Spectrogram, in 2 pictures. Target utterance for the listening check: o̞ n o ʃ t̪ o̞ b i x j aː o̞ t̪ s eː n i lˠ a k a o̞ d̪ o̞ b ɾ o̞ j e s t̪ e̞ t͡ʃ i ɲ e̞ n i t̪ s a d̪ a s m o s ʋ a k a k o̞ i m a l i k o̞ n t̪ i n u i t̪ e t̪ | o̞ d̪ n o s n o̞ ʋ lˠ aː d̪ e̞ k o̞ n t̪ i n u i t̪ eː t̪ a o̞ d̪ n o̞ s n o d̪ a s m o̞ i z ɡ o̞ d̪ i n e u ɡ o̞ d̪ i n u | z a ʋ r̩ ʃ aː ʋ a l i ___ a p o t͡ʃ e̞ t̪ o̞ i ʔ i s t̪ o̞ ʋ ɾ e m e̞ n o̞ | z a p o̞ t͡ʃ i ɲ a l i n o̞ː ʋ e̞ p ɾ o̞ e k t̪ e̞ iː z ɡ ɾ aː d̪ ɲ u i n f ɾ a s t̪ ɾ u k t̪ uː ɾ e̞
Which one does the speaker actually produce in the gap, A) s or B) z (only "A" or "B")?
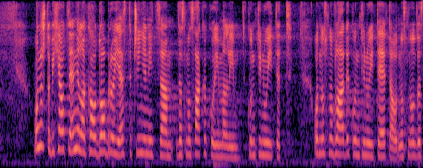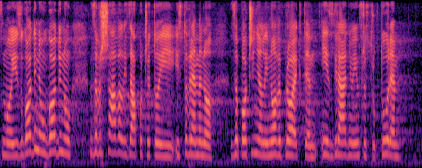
B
